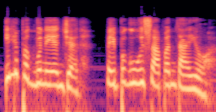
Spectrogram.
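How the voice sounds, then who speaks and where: A woman with a high-pitched, animated voice pushed upward talks fast over soft background music. She voices a cold, scheming, chain-smoking mother who gives curt, commanding orders while coaxing her daughter.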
